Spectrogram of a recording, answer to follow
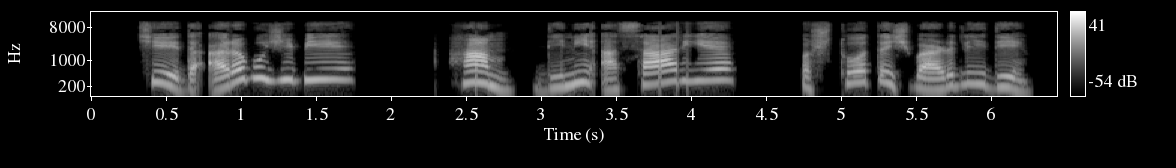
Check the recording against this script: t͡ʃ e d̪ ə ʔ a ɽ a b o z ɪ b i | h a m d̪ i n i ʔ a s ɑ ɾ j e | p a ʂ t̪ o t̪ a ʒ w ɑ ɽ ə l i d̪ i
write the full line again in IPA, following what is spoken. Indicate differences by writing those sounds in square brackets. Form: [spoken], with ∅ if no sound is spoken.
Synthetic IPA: t͡ʃ e d̪ ə ʔ a [ɾ] a b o [ʒ] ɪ b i | h a m d̪ i n i ʔ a s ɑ ɾ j e | p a ʂ t̪ o t̪ a ʒ [b] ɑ ɽ ə l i d̪ i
